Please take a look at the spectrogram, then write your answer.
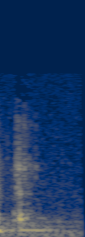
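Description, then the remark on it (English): A door is opened with a single short, muffled clunk and rustle, followed by a low hum; no one speaks. “be careful opening the door.”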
